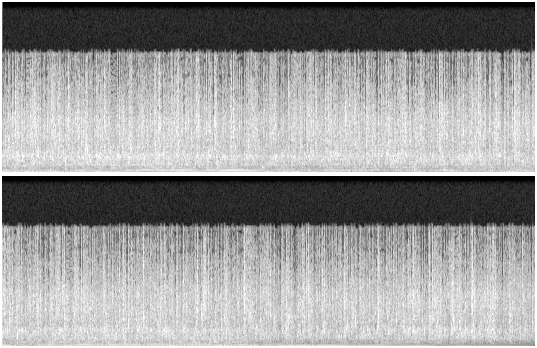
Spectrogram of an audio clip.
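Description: Studio audience applauding over music with steady held low notes. The applause and music ease slightly near the end.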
